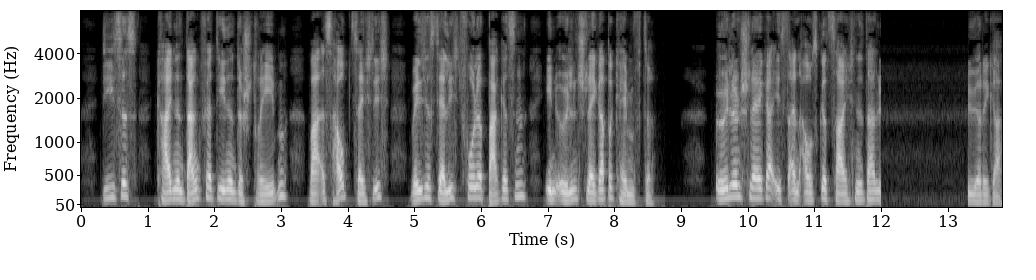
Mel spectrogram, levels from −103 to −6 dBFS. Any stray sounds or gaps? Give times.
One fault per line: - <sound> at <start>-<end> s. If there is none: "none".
none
